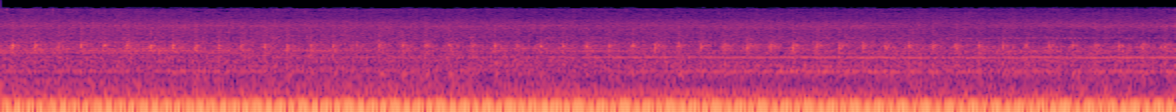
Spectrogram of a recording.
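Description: A fast, even light ticking rides over a steady cold idle, something ticking in the top end, cause not yet pinned down.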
